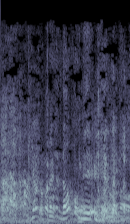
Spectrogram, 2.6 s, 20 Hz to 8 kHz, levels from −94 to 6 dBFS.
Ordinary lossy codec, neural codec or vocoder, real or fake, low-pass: MP3, 32 kbps; codec, 16 kHz, 16 kbps, FreqCodec, smaller model; fake; 7.2 kHz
